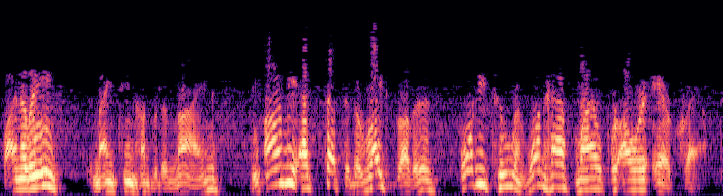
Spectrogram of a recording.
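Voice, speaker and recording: A man announcing in a formal, measured, declamatory 1950s scripted narration style. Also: fairly high pitch, sing-song. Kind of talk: 1950s scripted military public service narration. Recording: noisy, tinny old radio recording.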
